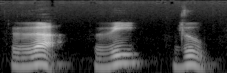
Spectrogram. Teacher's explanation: ذال کا مخرج ہے زبان کی نوک اور اوپر والے سامنے کے دانتوں کی نوک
